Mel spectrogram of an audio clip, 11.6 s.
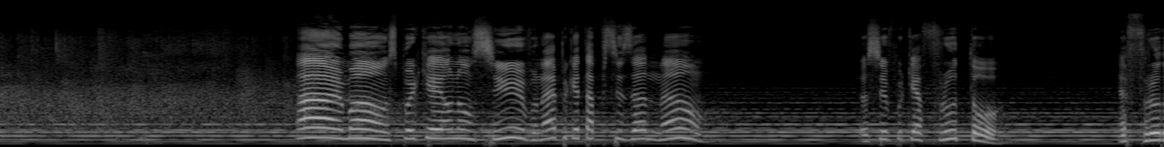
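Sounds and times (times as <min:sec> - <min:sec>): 
audience applauding: 0:00.0 - 0:04.3
sustained keyboard chord: 0:00.0 - 0:11.6
speech: 0:03.0 - 0:07.2, 0:08.6 - 0:10.2, 0:11.2 - 0:11.6.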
